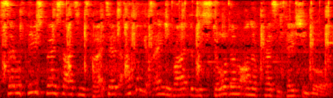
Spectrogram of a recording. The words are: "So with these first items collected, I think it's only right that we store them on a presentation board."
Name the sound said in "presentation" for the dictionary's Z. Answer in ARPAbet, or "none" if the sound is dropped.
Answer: Z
